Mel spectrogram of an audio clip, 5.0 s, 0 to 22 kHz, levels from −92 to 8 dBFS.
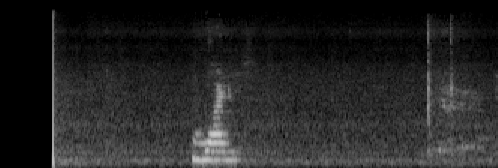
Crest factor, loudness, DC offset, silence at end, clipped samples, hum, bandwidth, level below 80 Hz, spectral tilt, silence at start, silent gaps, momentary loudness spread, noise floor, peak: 28 dB; -24 LUFS; under 0.1%; 0.45 s; under 0.1%; none; 16.5 kHz; -60 dBFS; -6.5 dB/octave; 0.5 s; none; 21 LU; -54 dBFS; 0 dBFS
